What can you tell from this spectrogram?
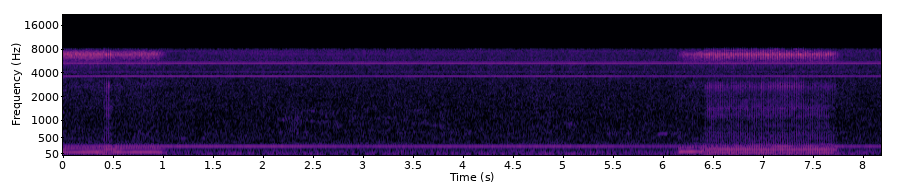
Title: Shar pei snoring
